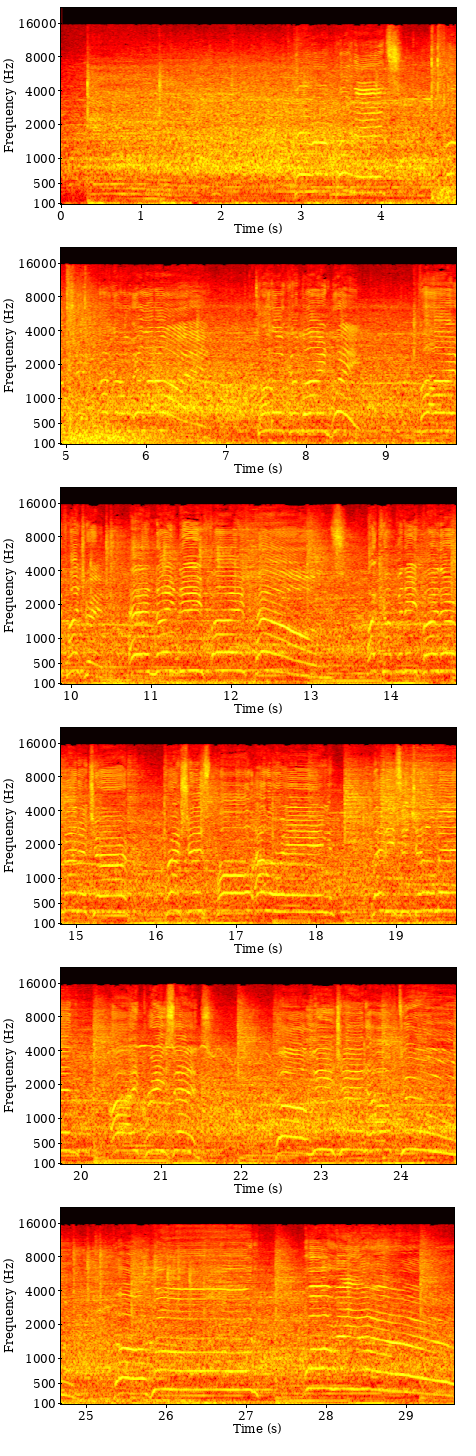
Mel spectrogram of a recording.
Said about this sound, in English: This crowd is just so hot. One of the things I like so much about this event is, so you get the Road Warriors taking on the Skyscrapers, and the crowd reaction to the Road Warriors when they come out is unbelievable on the show.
